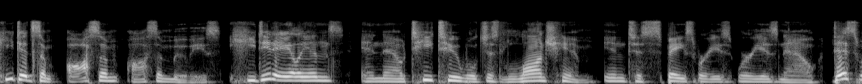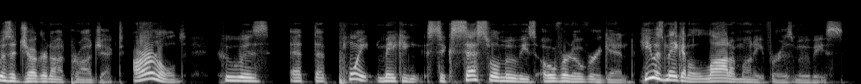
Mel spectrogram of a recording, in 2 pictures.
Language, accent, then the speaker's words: English; Canada; being a Canadian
